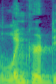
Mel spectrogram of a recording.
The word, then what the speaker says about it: Linkerd: Could you explain what Linkerd is? – Yeah, so Linkerd, and thank you for pronouncing it like that.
